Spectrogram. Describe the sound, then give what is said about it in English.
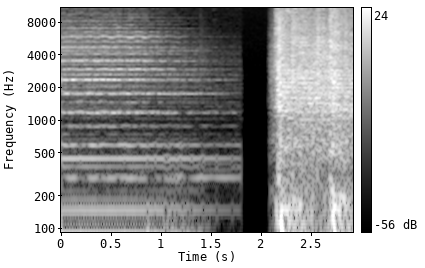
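A sustained tonal chord fades out, then after a short silence a loud crash of a windshield's glass shattering bursts in and rings on briefly with scattered noisy debris. “This Buckeye season, don't let a broken windshield ruin your game plan.”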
